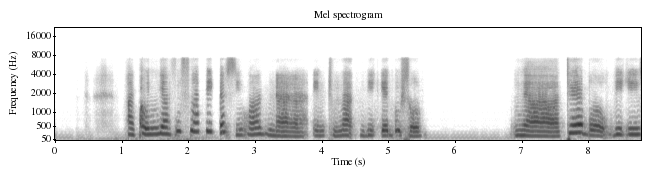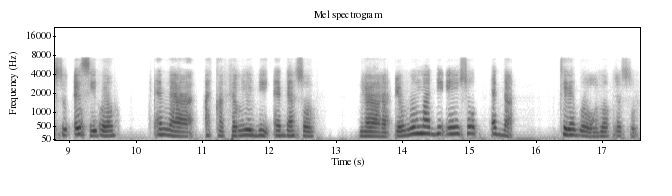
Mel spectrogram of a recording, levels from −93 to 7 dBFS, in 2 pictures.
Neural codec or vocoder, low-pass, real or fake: codec, 16 kHz, 0.5 kbps, FreqCodec, smaller model; 7.2 kHz; fake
